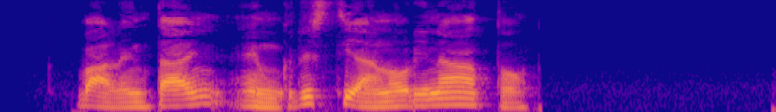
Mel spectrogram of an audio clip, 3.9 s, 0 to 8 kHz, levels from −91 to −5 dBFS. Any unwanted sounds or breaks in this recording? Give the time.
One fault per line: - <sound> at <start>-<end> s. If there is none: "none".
none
